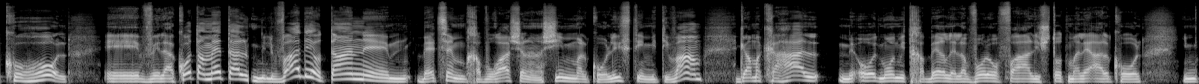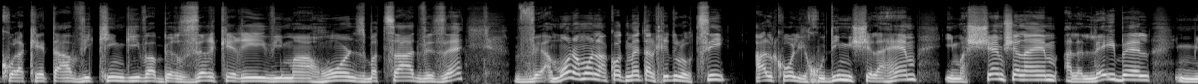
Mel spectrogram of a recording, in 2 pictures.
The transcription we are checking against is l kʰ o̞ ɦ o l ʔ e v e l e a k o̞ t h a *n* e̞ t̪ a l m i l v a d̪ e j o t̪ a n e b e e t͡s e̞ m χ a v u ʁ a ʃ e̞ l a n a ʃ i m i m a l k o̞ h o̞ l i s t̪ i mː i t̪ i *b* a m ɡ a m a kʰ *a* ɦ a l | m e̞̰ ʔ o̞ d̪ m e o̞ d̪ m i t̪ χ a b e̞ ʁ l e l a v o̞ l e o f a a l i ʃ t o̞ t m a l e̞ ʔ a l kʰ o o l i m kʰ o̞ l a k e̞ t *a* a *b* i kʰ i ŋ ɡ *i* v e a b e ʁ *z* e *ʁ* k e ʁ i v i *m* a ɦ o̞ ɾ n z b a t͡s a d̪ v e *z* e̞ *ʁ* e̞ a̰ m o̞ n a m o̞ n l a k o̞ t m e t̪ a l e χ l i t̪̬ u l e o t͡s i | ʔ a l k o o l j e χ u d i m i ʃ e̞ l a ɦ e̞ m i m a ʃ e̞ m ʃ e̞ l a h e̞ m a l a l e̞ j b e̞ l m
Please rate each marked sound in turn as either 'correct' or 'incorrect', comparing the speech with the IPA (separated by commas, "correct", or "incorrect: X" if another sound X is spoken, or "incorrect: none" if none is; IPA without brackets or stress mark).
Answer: incorrect: m, incorrect: v, correct, correct, incorrect: v, correct, correct, correct, correct, correct, incorrect: v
